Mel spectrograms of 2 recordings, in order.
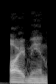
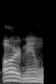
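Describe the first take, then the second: First: It is said in a low, flat, brazen monotone. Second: It is said softly in a lively, bubbly tone. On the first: "he dropped his tone, went monotone with me" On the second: "it wasn't soft and bubbly like I just did"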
